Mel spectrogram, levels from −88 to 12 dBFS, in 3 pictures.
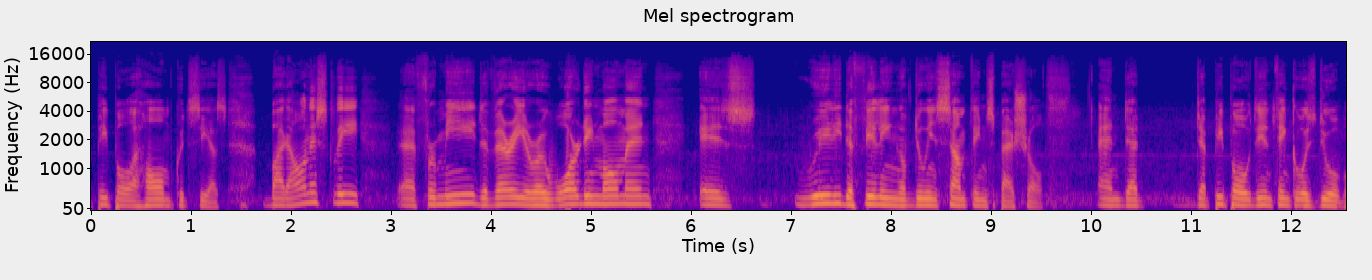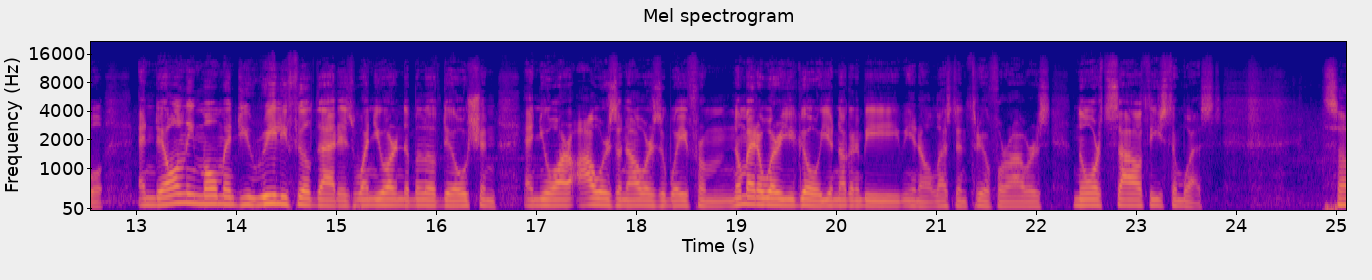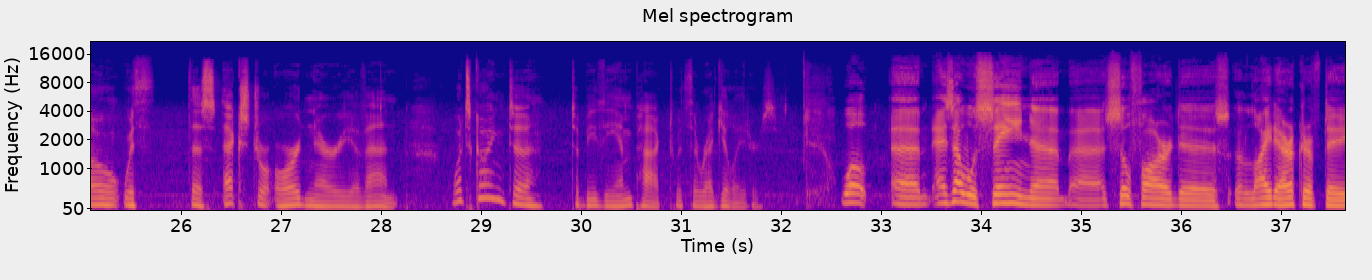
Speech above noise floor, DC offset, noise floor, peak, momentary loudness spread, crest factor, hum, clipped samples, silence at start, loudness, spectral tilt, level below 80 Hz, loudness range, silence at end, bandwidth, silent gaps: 30 dB; under 0.1%; -53 dBFS; -4 dBFS; 14 LU; 22 dB; none; under 0.1%; 0.05 s; -24 LUFS; -5 dB/octave; -58 dBFS; 9 LU; 0 s; 16 kHz; none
